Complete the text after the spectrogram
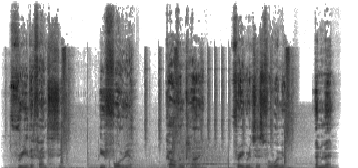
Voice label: Perfume commercial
